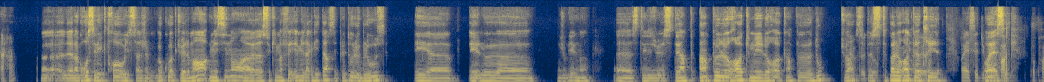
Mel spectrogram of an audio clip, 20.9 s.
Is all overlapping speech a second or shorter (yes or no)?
no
